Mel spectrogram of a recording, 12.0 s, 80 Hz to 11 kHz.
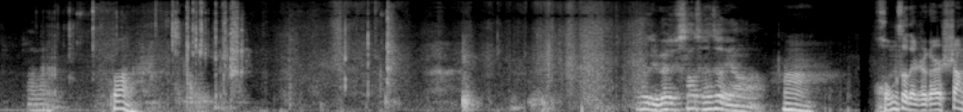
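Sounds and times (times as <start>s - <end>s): wire handling clicks and scrapes: 0.4s - 5.2s.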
